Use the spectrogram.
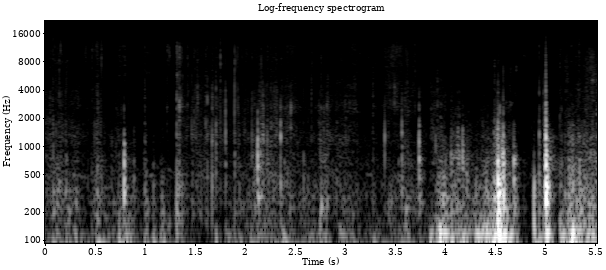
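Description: Hands crumble pink chunks of a dried gym chalk and cornstarch mudpie between their fingers in a container and rub them down to powder. Dense, soft crunching and crackling run throughout, dull and low with little brightness. A few louder crumbling crunches come near the end.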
